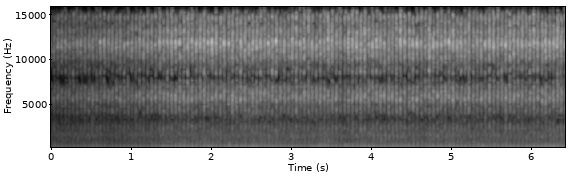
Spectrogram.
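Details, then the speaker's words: Craftsman push mower with 5.5 Tecumseh single-cylinder engine after sitting 10 years, running evenly with no surging or misfires after unclogging the carburetor bowl nut jet and straightening the brake/kill-switch cable. "so seemed to be we didn't have to take off the whole carburetor we just had to unplug the bowl nut jet"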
